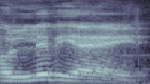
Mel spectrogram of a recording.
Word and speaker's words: Olivier: what you think but Olivier is how it's pronounced because it's French so you would not pronounce the r that's why nobody likes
